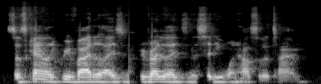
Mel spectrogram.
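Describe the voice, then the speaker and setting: A man's voice: fairly low pitch, little pitch movement, rapid-fire, poor audio. Chatty male podcast host. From Hammond, Indiana. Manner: chatty, laughs often, many fillers. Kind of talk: casual podcast chat.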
